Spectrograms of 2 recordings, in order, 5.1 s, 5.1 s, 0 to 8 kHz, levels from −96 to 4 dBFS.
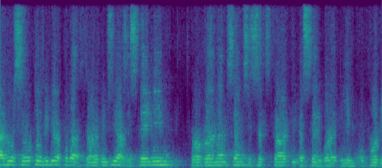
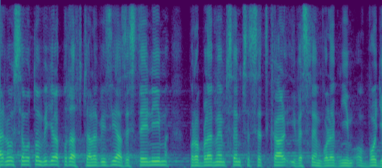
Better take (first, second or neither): second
